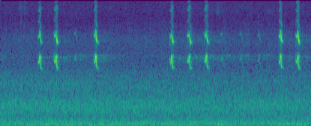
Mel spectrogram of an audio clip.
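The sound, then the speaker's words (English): Short, high, bright toots from wild birds, a female tooting and a male chittering on approach as they come down onto a cage, in quick bursts of two or three, repeating with brief pauses, over a steady low rumble of background noise. No one speaks. “Female, toots. Male chitter on approach.”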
